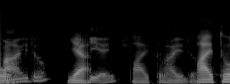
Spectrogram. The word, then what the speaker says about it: phyto: Fido? Yeah, PH? phyto, Fido. phyto or phyto. How do you say it? PH would be F.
